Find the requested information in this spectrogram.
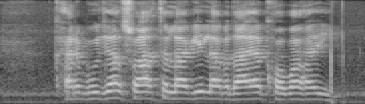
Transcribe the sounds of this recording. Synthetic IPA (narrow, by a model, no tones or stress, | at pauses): kʰəɾbud͡ʒʱaswast̪ʰlaɡiləbd̪aːjəkʰobəɦəi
